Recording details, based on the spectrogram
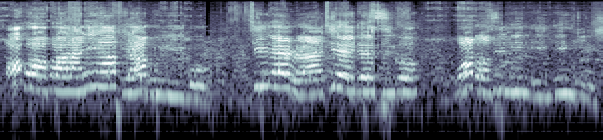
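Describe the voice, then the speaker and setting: A woman emcees an outdoor festival, emphatically repeating and explaining answers. Her high voice rings through an echoey loudspeaker and sounds distant. A crowd murmurs steadily behind her. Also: moderate pace. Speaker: emcee quizzing children. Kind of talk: public address at an outdoor festival. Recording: echoey amplified sound from afar over crowd. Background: crowd chatter.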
